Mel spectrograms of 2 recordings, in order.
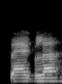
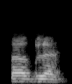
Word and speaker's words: burglar: गलती answer Bagla, बैगला, इस तरह बैगला, प्रोनाउंसिएशन है इसका। burglar, बर्गलर इस तरह से। burglar, तो बर्गलर ऐसे है वो।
